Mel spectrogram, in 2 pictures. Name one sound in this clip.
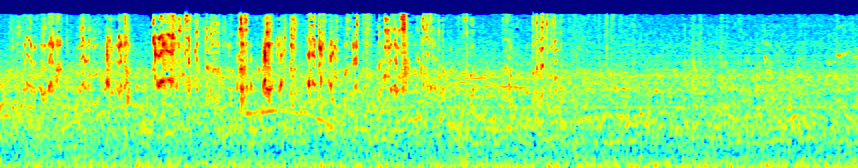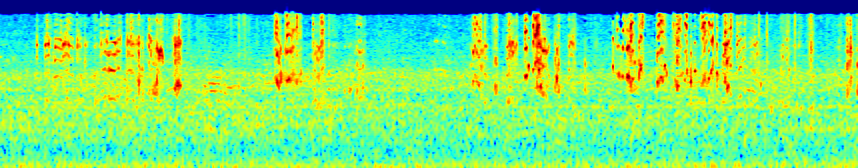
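Scissors snip at small branches.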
